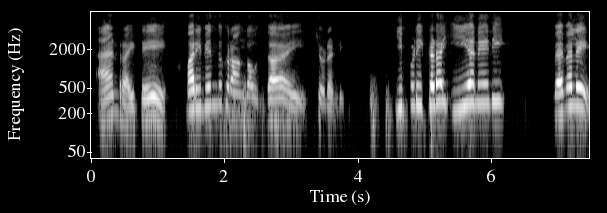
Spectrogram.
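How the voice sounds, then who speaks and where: A man's voice: very high voice, dry recording, rough recording. A man teaching an English grammar lesson, asking questions and answering them himself and drilling word sounds one by one. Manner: poses rhetorical questions then answers them; drills words by repeating sounds. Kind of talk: classroom-style grammar lesson.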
